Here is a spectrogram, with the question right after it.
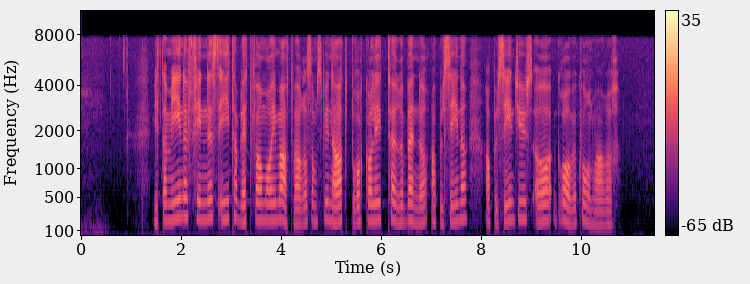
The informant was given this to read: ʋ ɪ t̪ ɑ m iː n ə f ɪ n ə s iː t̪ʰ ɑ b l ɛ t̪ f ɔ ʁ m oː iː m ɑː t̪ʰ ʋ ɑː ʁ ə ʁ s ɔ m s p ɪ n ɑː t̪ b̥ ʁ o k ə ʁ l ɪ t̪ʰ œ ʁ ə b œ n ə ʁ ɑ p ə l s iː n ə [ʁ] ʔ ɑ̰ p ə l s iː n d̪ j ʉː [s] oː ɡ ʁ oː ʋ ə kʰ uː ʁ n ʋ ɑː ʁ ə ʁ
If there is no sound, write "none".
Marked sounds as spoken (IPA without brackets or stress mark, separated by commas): ʁ, s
